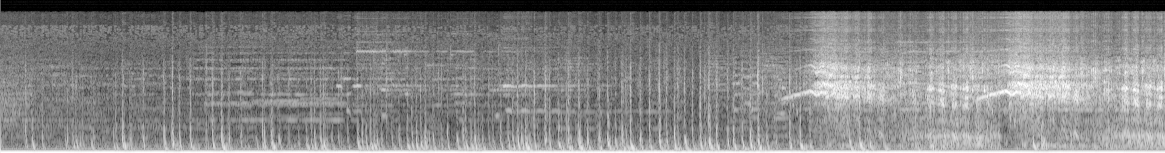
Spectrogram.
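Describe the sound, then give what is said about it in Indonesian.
Horses galloping, their hooves clip-clopping in a rapid, steady beat as riders travel toward a village at the foot of a mountain. Whinnies rise over the hoofbeats, and a louder bout of neighing comes in the last few seconds. “Hampir setengah hari kita berkuda.”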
